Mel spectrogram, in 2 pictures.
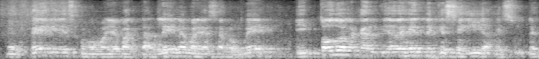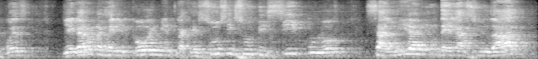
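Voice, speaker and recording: A man preaching a sermon to a congregation, leading them in call-and-response and breaking into shouted quotes. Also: fairly high pitch, slight background noise. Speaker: pastor. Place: large echoing church hall. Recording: echoey distant church recording.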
